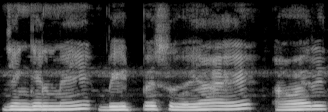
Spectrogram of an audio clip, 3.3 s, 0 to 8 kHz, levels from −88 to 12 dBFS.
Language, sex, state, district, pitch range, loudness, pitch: Hindi, female, Punjab, Kapurthala, 210-230 Hz, -13 LUFS, 220 Hz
